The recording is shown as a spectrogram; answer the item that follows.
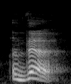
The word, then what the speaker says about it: the: Vai depender da palavra que vem em seguida. Então, aqui nós temos esse exemplo. The car. O carro. Então, the. Normal, pronúncia que eu já falei para vocês. Mas aqui a gente usou essa pronúncia porque car começa com C, uma consoante.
